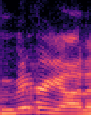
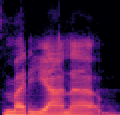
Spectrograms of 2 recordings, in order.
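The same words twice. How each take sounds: First: The name is said with an English pronunciation. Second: The name is said with a Russian pronunciation. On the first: "So Mariana is just fine" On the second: "in Russian. It's Mariana"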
